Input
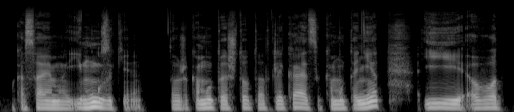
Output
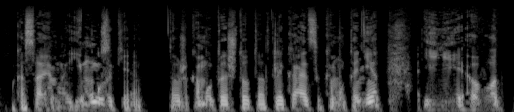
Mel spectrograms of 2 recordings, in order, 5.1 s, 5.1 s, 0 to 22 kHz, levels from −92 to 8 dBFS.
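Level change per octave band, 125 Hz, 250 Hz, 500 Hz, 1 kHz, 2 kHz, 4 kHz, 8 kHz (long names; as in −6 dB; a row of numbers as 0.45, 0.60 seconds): −6.5, −0.5, +4.0, +5.5, +5.5, +6.0, +7.0 decibels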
